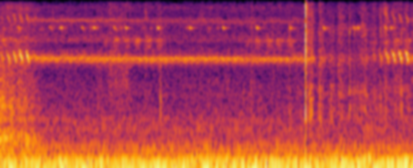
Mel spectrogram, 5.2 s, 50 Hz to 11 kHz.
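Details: Courting male cricket singing to attract a female for mating, September 29: a continuous high-pitched ringing tone sustained for nearly four seconds, with brief pulsed chirp bursts at the start and end, one sharp click, and low steady rumble beneath.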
